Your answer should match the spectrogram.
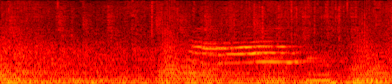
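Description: A single short cat meow from the Forspoken game rings out in the middle of a loud, dense background of roaring fire and rumbling noise.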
